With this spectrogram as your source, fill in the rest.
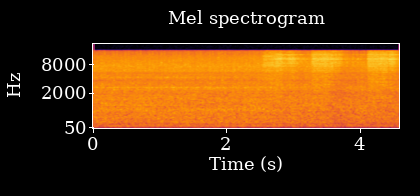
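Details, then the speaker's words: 2003 Ford F-150 V8 at idle with codes P0171 and P0174 (both banks lean): steady airy hiss from a vacuum leak at a cracked rubber intake boot, finger gets sucked in. "And then if you put your finger right there, it gets sucked in. Okay. So we found our vacuum leak. And it's on a fucking rubber boot."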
